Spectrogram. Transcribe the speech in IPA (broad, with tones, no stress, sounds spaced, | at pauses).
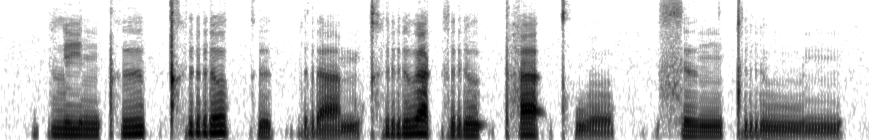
p l i˧ n pʰ ɯː˦˥ p̚ kʰ r o˥˩ k̚ ʔ ɯ˨˩ k̚ p r a˩˦ m kʰ r u˥˩ a̯ k r u˦˥ ʔ pʰ a˥˩ ʔ kʰ w o˨˩ k̚ | s ɯ˧ ŋ t r u˨˩ n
